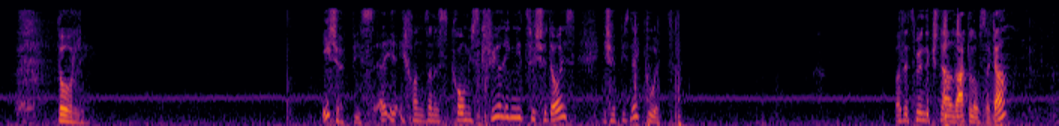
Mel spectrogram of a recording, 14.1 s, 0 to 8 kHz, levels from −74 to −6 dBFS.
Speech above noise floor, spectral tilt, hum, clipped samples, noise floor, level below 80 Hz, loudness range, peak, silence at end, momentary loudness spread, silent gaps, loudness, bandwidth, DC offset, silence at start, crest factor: 23 dB; -5 dB/octave; none; under 0.1%; -58 dBFS; -54 dBFS; 13 LU; -14 dBFS; 0 s; 27 LU; none; -37 LUFS; 6.6 kHz; under 0.1%; 0 s; 26 dB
